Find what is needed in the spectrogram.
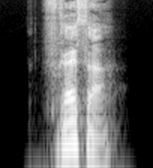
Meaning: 1. agent noun of fressen; an animal that eats 2. A glutton; a person who eats immoderately or like an animal 3. A bull or cow between the ages of four months and a year
- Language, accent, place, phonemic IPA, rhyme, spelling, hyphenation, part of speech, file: German, Germany, Berlin, /ˈfʁɛsɐ/, -ɛsɐ, Fresser, Fres‧ser, noun, De-Fresser.ogg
